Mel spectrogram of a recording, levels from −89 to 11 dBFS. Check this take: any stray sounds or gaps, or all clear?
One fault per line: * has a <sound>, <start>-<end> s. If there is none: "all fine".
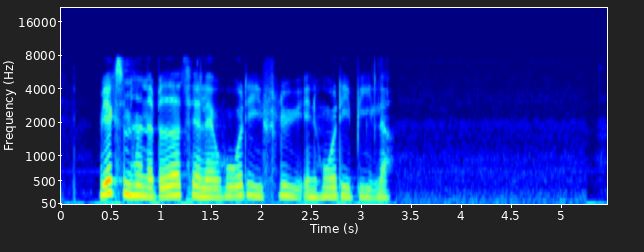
all fine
